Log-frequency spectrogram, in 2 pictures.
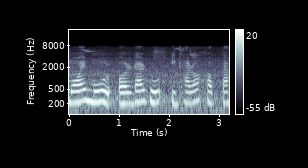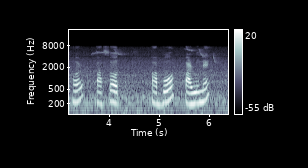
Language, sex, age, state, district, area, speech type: Assamese, female, 18-30, Assam, Golaghat, urban, read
